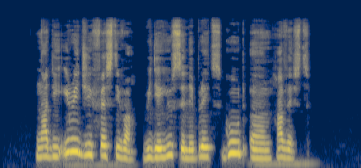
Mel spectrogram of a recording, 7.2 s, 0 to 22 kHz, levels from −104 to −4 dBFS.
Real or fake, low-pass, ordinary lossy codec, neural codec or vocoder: real; 14.4 kHz; AAC, 64 kbps; none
